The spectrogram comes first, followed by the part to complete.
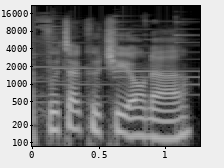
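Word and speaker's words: futakuchi-onna: up real quick oh okay so it's pronounced um sorry puta kuchi Ona so the futakuchi Ona or the two mouth woman she's known for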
